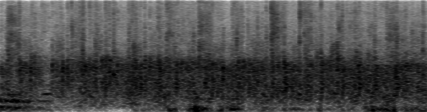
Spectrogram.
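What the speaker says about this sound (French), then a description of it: "Encore une acclamation." Audience applause at an evening celebration, a dense, loud, steady wash of clapping lasting about four seconds, with a slight dip near the start and some crowd voices mixed in.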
